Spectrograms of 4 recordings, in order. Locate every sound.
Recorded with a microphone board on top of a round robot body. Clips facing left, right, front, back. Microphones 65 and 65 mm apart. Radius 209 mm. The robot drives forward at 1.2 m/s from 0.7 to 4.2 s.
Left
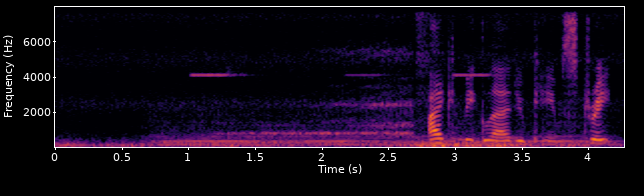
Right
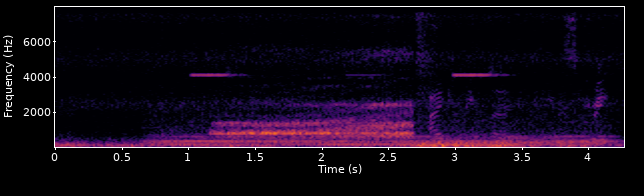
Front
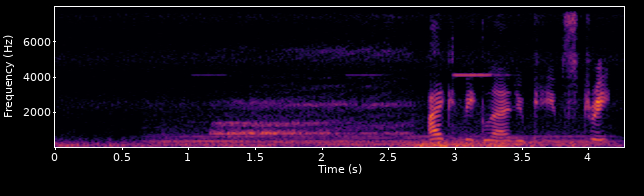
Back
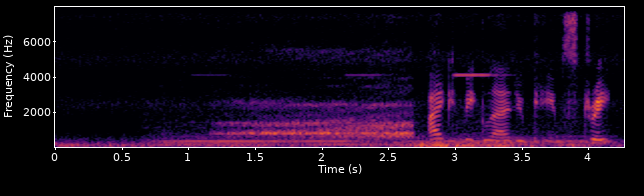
1.2 s breathing: 60° right; by 2.7 s 150° right
2.8 s a woman speaking: 75° left; by 4.3 s 105° left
